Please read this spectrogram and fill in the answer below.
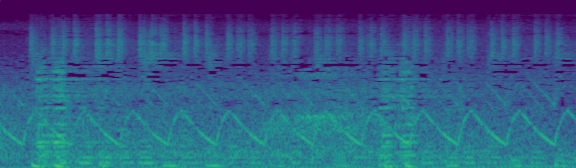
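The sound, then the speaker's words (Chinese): A police car siren wails in steady, repeating up-and-down sweeps, about six cycles, with a low rumble of road traffic beneath and no voices. “你说后面的警车不是冲着我们来的吧？”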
